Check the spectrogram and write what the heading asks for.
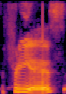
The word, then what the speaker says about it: Fries: And then it's fries, not fries, but it's spelled like fries.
